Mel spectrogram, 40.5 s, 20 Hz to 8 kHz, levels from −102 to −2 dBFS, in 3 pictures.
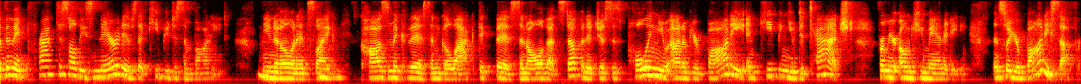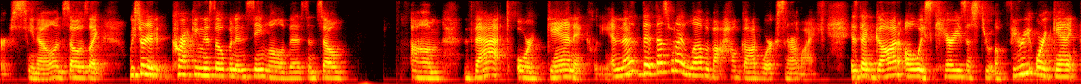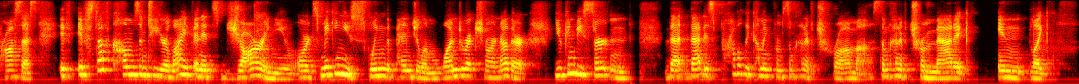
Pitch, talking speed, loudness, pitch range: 180 Hz, 205 wpm, -26 LUFS, 165-210 Hz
